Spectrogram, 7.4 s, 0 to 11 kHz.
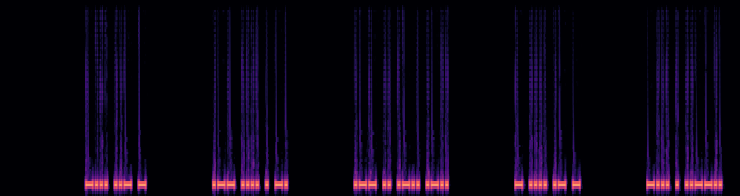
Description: Morse code, heard as a keyed tone, about 50 wpm, 700 Hz. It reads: BUT WHEN WILL THAT BE?
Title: 4x Word-Spacing - Sentences from Top 100 Words - 50wpm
